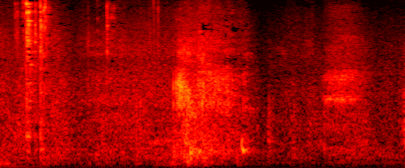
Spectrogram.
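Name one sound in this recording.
Metal spoons clink together.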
